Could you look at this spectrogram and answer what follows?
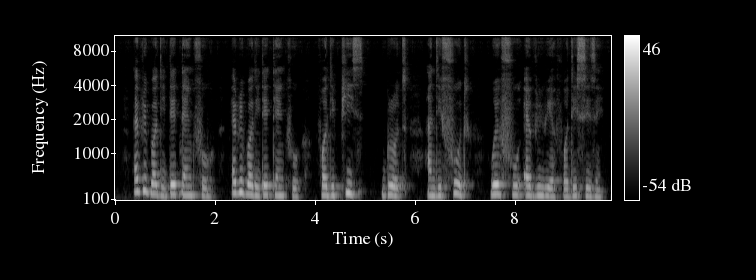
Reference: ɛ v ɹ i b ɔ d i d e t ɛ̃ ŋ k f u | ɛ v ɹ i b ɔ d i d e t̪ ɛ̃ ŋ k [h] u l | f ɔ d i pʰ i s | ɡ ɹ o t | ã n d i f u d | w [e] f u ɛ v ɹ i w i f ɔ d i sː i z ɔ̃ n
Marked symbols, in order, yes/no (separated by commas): no, yes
